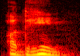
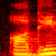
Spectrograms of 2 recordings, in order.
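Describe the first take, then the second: First: Said in the usual way. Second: आधीन with long आ at the start; mispronunciation. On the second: Shown as a demonstration. (आधीन, शुरू में लंबा आ) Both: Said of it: "नहीं".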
